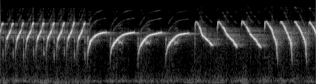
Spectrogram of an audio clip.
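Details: Canary singing as a lure for other canaries: a very fast high trill, then slower upswept whistles, then steeply falling notes in quick succession.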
